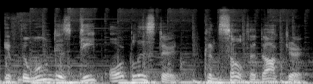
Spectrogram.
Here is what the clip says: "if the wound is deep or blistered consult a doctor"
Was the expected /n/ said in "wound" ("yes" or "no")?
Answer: yes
